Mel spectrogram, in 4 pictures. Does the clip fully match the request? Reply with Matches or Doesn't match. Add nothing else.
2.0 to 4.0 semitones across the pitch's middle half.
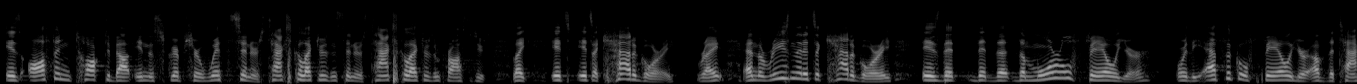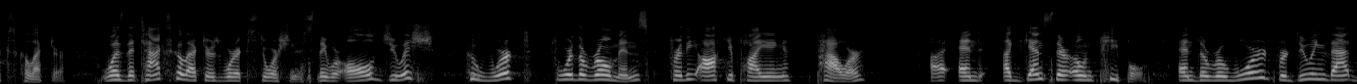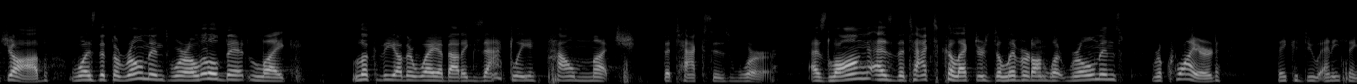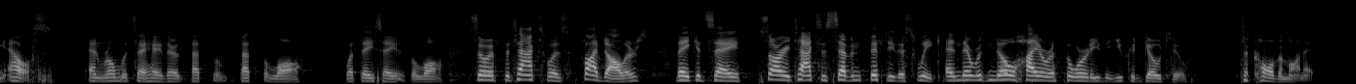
Matches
